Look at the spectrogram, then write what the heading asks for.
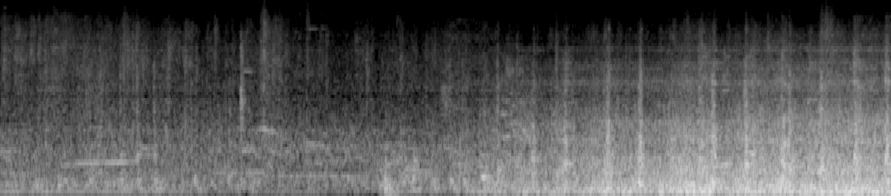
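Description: Narrow-gauge steam train running along the track, heard from one of its carriages. It is fairly quiet at first, with a couple of brief bird chirps. About three to four seconds in, the rolling noise of the wheels on the rails swells into a loud, steady rattle with rapid clicking.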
